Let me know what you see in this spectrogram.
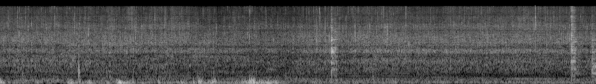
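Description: Onion, tomato and sliced mushrooms sizzling steadily in olive oil in a cast iron skillet over hot coals, while they are stirred with a utensil that clicks sharply against the pan twice, about three seconds in and near the end.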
